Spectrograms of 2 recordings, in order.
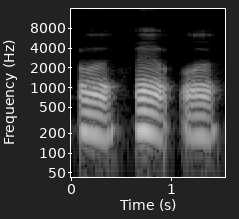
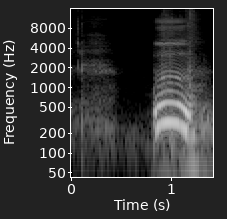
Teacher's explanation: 이 아레아의 소리는 아도 아니고 어도 아닌 중간 정도의 소리예요. 혀가 오그라들고 깊게 나는 소리 아 정도 생각을 하시면 돼요.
